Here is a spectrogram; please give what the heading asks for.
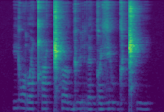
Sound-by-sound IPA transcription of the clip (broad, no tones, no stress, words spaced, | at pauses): jɔɾojqʰɛ ǁʰœ ɡyrɛɡœ zʲuɡəǁʰi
